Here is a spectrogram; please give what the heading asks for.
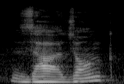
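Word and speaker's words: Zajonc: explanation was given by za junk the name is pronounced to rhyme with science the arousal is because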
